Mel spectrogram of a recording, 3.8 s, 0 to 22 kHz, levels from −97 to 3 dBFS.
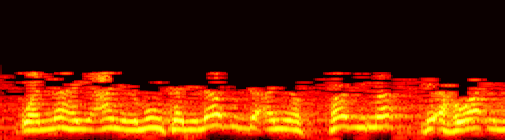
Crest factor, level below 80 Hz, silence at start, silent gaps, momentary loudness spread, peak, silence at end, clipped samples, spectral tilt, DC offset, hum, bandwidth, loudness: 14 dB; -64 dBFS; 0.1 s; none; 5 LU; -6 dBFS; 0 s; under 0.1%; -10.5 dB/octave; under 0.1%; none; 3.2 kHz; -21 LUFS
